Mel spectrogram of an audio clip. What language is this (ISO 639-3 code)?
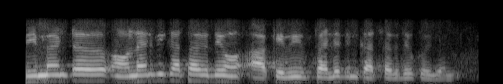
pan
